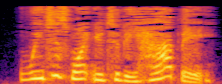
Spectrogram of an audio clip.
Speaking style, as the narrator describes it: confused friends would say to me anxiously

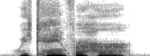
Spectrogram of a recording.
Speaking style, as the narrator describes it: she said gently

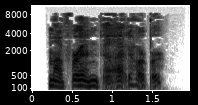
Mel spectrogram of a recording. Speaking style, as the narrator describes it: he said hoarsely

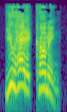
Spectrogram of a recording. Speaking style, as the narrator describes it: a woman cried out

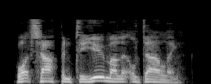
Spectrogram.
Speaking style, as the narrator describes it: he said in the harsh accent of the born Venetian

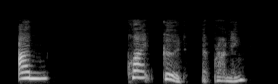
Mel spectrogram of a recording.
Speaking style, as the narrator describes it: he says, quietly

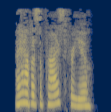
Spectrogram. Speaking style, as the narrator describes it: she said

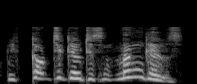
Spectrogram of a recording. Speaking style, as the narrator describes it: said Ginny urgently

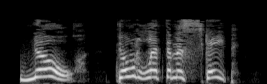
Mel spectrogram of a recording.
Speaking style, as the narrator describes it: he cried

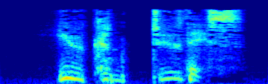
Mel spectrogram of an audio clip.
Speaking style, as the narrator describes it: G whispered

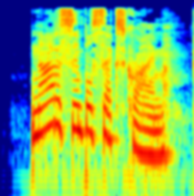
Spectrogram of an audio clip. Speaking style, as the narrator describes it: said with a sigh

